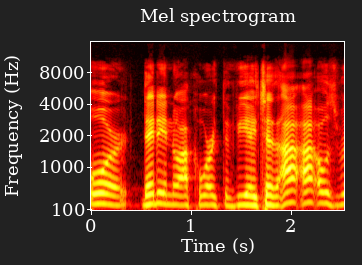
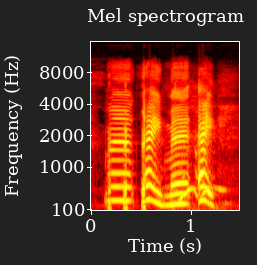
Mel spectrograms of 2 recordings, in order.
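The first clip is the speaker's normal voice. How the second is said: put-on barking voice, higher pitch; 4 semitones higher than usual. Imitating a friend who barks in his ear when confidence is shaky: imitating a friend barking. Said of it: "that man will bark in my ear".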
